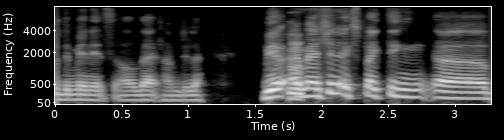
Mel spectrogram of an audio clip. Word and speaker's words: alhamdulillah: becom us that's right exactly that's how you pronounce alhamdulillah so brother okay we missed you just now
